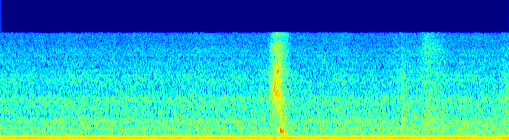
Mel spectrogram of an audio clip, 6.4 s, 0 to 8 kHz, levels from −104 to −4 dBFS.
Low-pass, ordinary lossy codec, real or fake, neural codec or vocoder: 7.2 kHz; AAC, 16 kbps; fake; autoencoder, 48 kHz, 32 numbers a frame, DAC-VAE, trained on Japanese speech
